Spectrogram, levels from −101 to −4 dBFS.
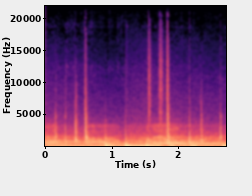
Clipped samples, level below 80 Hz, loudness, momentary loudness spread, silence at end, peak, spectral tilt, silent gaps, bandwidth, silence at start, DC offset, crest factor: under 0.1%; -14 dBFS; -12 LUFS; 4 LU; 0 s; 0 dBFS; -6 dB/octave; none; 15.5 kHz; 0 s; under 0.1%; 10 dB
